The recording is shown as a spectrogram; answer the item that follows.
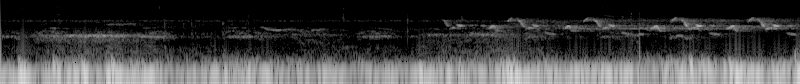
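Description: A bird calling outdoors: a quick run of about six short high notes about two seconds in, over a steady low rumble on the microphone.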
